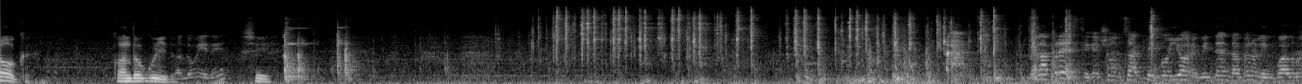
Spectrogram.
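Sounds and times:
metallic ratchet strap clicks: 5.3 - 8.7.

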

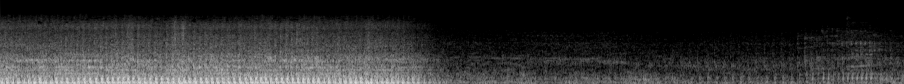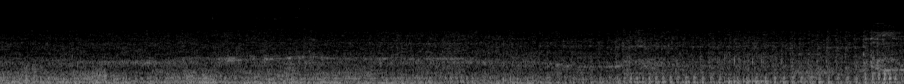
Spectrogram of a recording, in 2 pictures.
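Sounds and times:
dirt bike engine running: 0.0 - 4.5.

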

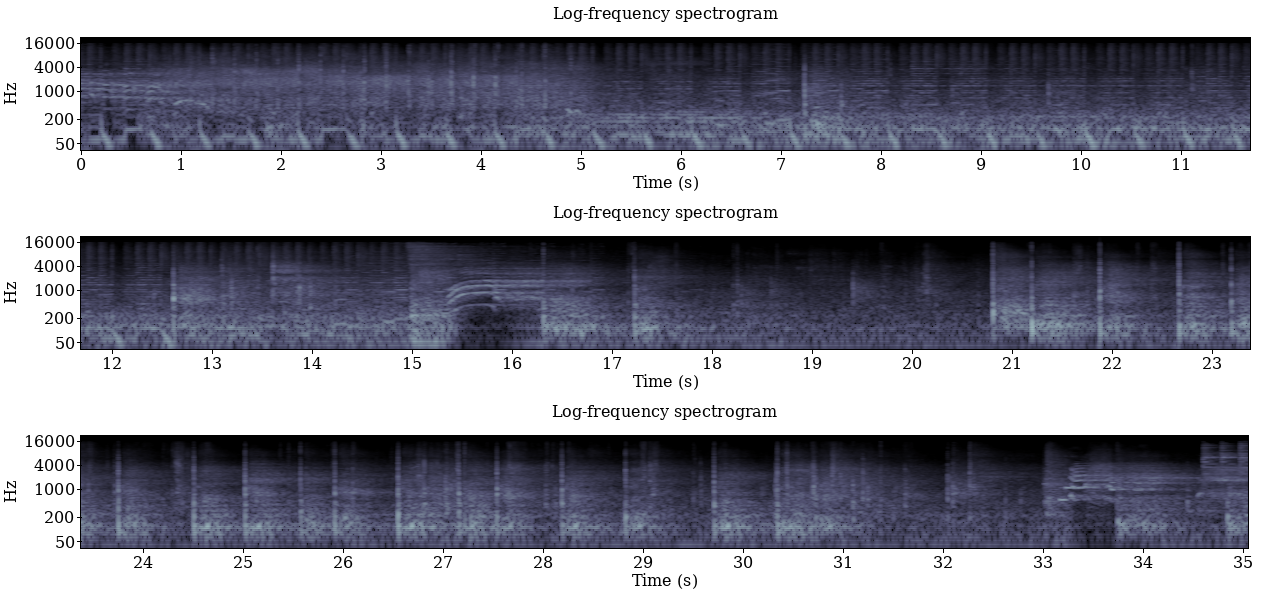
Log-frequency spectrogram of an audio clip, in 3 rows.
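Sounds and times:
basketball bouncing on court: 7.0 - 11.2, 12.4 - 14.2, 16.3 - 18.4, 20.8 - 32.4
ringing tones: 34.6 - 35.0.

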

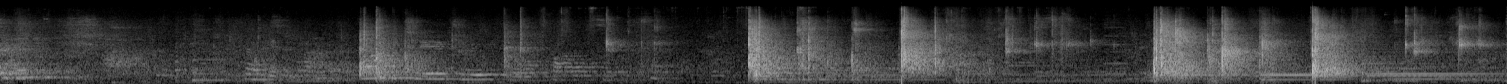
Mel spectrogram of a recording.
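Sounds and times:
group clapping a rhythm: 3.5 - 6.7, 7.4 - 15.0.

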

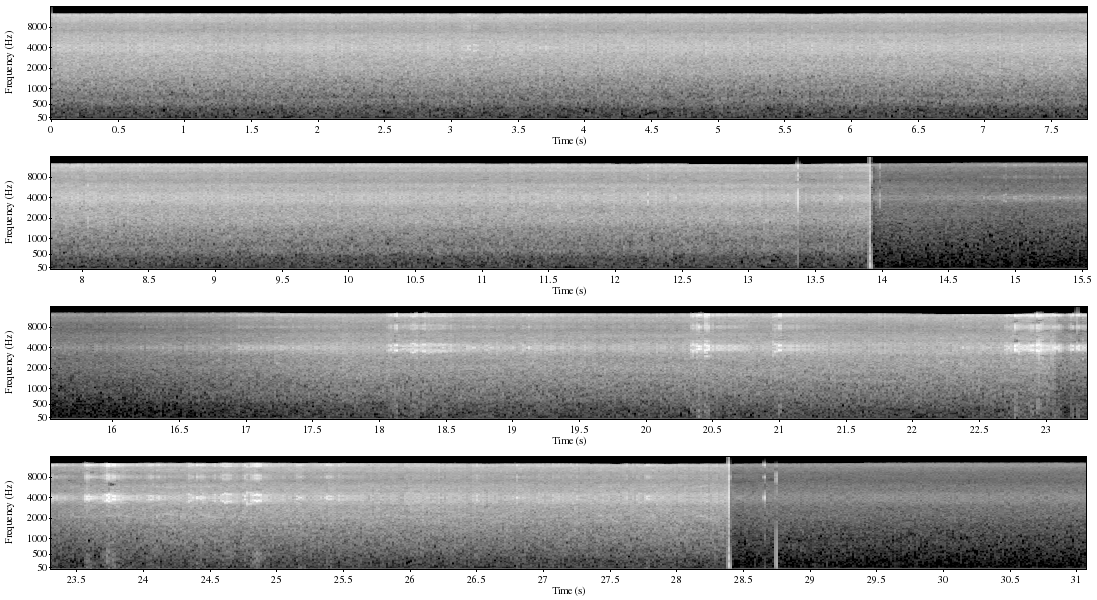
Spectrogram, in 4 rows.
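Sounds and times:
river water rushing: 0.0 - 13.9, 15.0 - 28.4
high chirping: 16.7 - 21.5, 22.4 - 28.4.

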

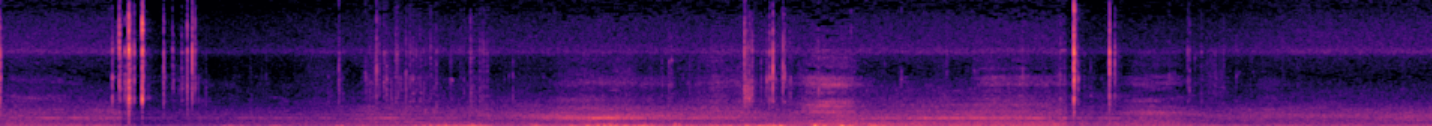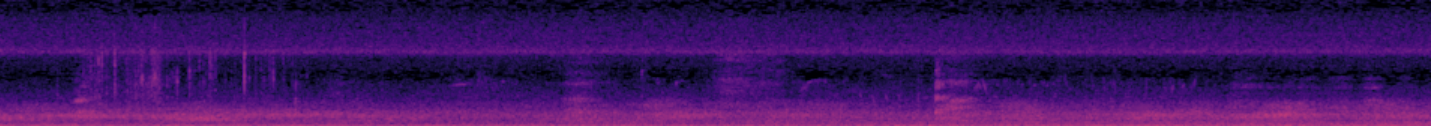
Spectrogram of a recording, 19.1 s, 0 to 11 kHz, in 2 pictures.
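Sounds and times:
wind rumble on microphone: 1.3 - 7.5.

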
